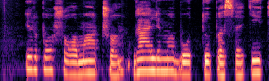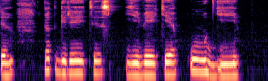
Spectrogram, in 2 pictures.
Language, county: Lithuanian, Kaunas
